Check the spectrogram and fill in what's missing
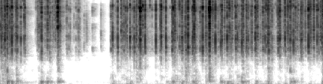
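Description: Fingertips of both hands tap the white plastic keycaps of a compact, backlit mechanical keyboard resting on a desk. Bright, crisp clacks come in a quick burst, stop for about a second, then resume as steady, dense typing. Each keystroke is short and dry, with almost no ring.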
